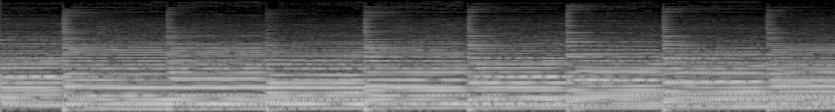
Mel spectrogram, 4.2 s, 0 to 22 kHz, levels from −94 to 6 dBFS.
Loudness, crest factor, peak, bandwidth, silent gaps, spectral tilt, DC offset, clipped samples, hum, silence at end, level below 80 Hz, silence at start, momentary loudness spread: -19 LUFS; 14 dB; -6 dBFS; 16 kHz; none; -6.5 dB/octave; under 0.1%; under 0.1%; none; 0 s; -48 dBFS; 0 s; 1 LU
